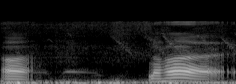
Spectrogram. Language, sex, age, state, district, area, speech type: Assamese, male, 18-30, Assam, Sivasagar, rural, spontaneous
